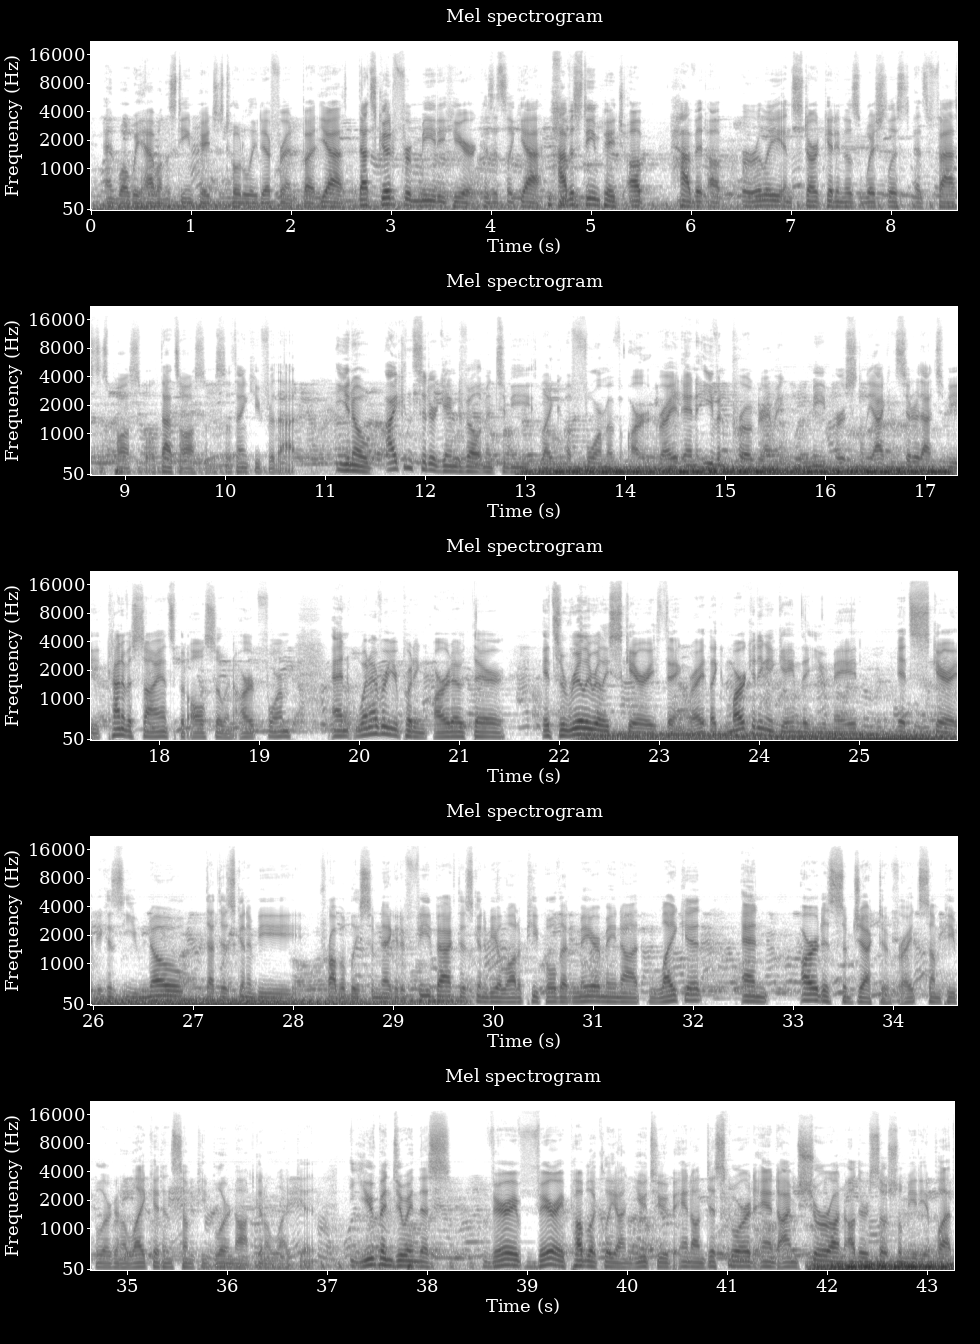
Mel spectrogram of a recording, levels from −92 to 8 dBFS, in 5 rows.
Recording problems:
low rumble; loud; until 17 s, from 22 to 30 s and from 36 s on; 6 dB below the speech
background chatter; noticeable; throughout; 2 voices, 15 dB below the speech

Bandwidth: 17.5 kHz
